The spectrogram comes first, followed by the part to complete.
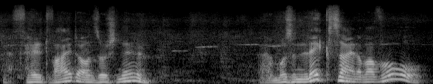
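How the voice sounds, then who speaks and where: An actor voices a crewman in space who is running out of air, firing off urgent questions with alarm and agitation in a radio drama. He speaks at medium pitch, very animated and a little slow.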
